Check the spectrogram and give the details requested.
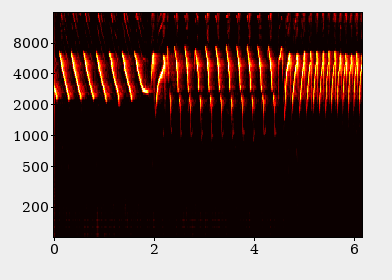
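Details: Kenari (Atlantic canary) master song in cengkok style with glatik batu filling: rapid series of descending whistled sweeps, shifting into faster rolling trills of repeated rising notes, loud and continuous.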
